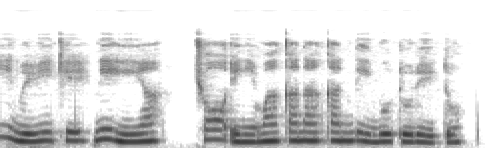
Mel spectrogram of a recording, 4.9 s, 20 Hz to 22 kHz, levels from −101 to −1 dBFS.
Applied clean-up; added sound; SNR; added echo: neural mask model DeepFilterNet 3.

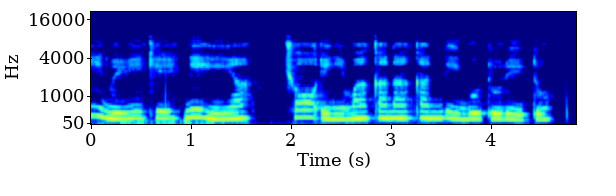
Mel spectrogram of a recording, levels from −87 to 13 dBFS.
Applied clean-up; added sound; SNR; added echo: neural mask model RNNoise.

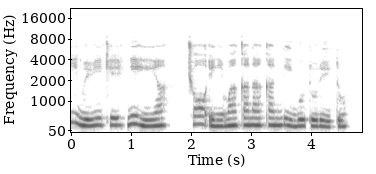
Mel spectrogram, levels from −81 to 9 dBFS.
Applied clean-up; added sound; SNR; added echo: none; none; none; none.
